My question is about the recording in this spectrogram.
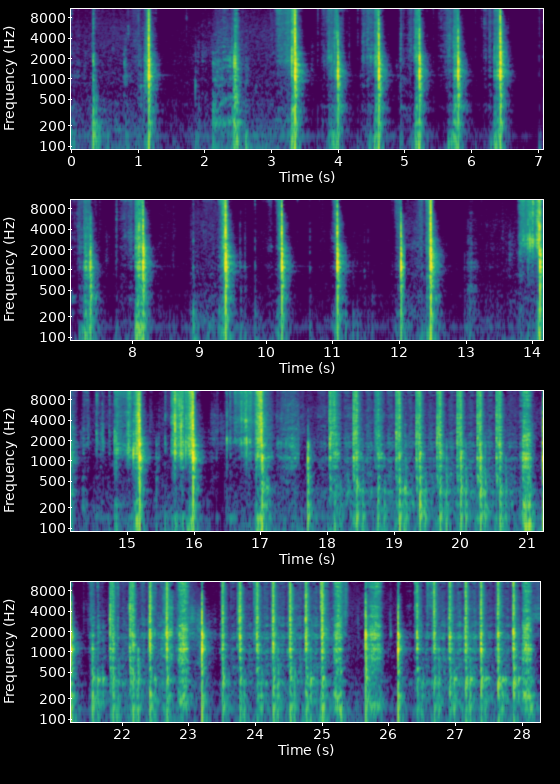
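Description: Chef's knife cutting vegetables on a wooden cutting board. First come separate cuts about every half second through king oyster mushrooms, then quicker, steady chopping of bok choy and green onions later on.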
